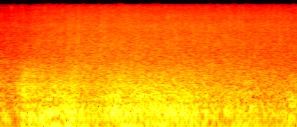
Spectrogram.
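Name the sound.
thunderstorm with heavy rain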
